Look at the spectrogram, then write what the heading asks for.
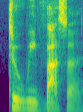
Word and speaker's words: Tuivasa: You know, and even seeing how Derrick Lewis lost to Tuivasa, that's how you say his name.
